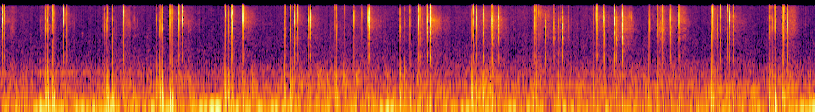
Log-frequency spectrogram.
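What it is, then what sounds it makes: Glass bottle full of bath salt. Long nails scratch and tap a large bottle, apparently glass, filled with pink bath salt, working over the bottle and its upper glass. A steady run of sharp, bright clicks and scratchy bursts dies away almost instantly, over a quiet low rumble.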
